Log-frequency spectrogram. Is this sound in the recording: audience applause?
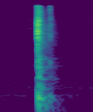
no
